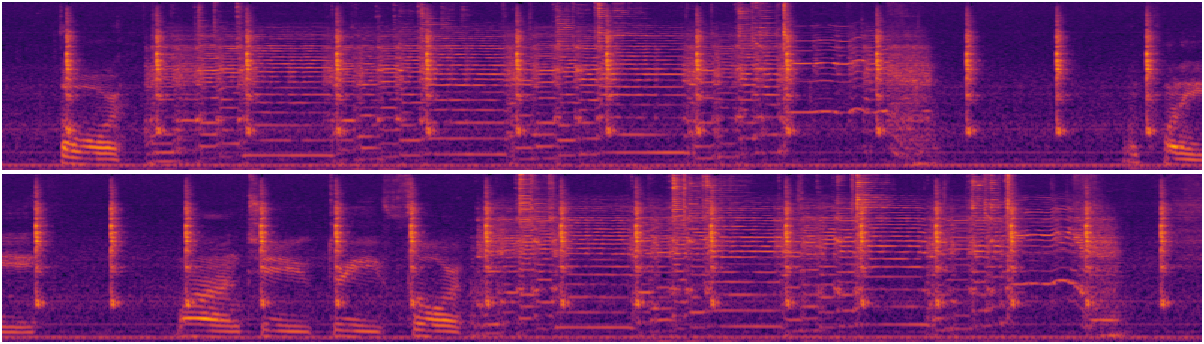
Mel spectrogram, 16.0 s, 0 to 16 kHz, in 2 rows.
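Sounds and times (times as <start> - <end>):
electric guitar picked run: 0.4 - 6.4, 11.1 - 16.0
metronome clicking: 0.4 - 15.9
person counting: 7.5 - 8.3, 9.2 - 14.8.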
